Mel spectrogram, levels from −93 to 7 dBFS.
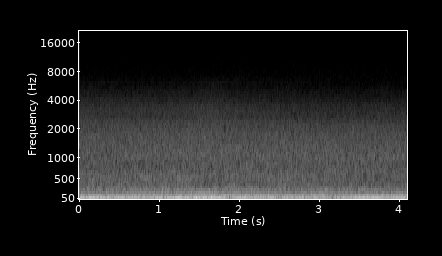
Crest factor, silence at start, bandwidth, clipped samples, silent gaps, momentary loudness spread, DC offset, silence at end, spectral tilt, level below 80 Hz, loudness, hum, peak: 14 dB; 0 s; 3.8 kHz; under 0.1%; none; 3 LU; under 0.1%; 0 s; -9 dB/octave; -28 dBFS; -34 LUFS; none; -12 dBFS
